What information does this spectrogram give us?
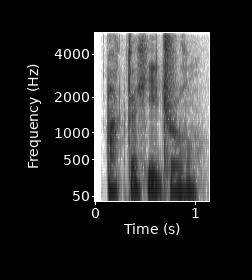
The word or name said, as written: octahedral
